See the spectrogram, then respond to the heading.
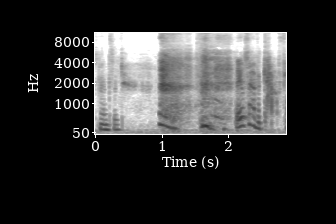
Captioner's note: everyone laughs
